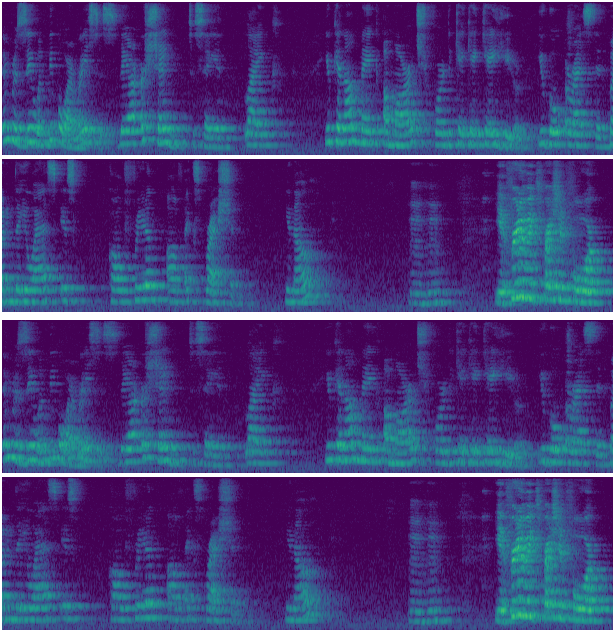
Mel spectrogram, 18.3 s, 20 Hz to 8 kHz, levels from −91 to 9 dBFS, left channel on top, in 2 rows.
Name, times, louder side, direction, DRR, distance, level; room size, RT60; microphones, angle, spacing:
voice 1, 0.0-4.0 4.8-10.3 10.8-12.8 13.4-13.9, left 3 dB, 65° left, 4 dB, 0.4 m, -37 dB
voice 2, 15.3-15.7 16.6-18.0, equal, 45° right, -8 dB, 0.6 m, -28 dB
2.9 x 2.3 x 2.4 m, 1.0 s
head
